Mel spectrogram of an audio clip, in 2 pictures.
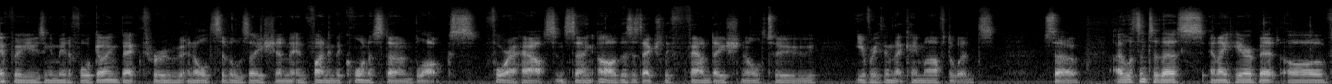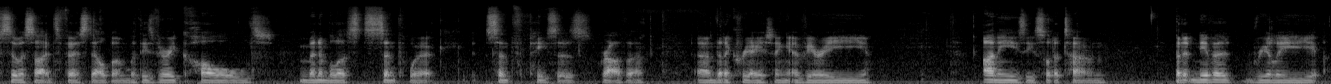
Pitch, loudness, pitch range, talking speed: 95 Hz, -30 LUFS, 85-105 Hz, 155 wpm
